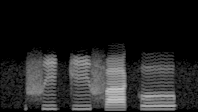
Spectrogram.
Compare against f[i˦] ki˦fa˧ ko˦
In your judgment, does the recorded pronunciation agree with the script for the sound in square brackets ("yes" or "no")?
yes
